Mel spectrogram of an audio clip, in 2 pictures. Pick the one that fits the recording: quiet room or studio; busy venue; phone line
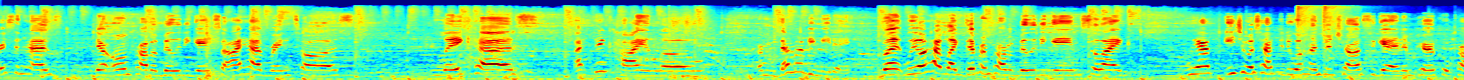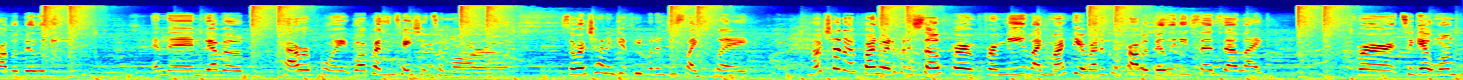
busy venue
